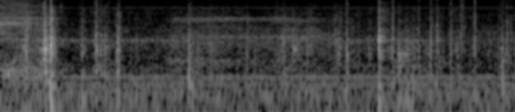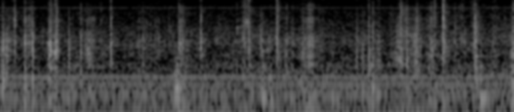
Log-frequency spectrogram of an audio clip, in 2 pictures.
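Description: Irregular light clicks and crackles of a clear polycarbonate RC car body being handled and flexed while liquid masking is peeled off it.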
